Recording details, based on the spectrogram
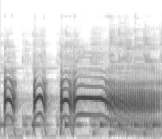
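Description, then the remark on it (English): A man imitates a barred owl: four loud hoots, three short ones followed by a long drawn-out note that slides down into a wavering, descending trill. “and from deep within erupted the most beautiful spine-tingling four-note barred owl hoot I've ever heard made.”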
